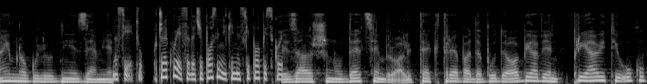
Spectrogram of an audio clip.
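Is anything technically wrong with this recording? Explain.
Yes. From 1.13 s to 2.82 s the sound abruptly races ahead and jumps up in pitch, becoming thin and chipmunk-like, then drops back to normal. This is a wrong sample rate fault: material captured at a rate that fits 24 kHz is being played out as if it were 48 kHz, with no conversion in between. Every second of audio is consumed twice as fast, so that stretch runs at double speed and sits a full octave, 12 semitones, higher.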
